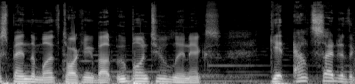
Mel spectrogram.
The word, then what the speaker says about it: Ubuntu: So let's start using a little bit of Ubuntu Linux, and it's important you say it that way, Ubuntu, because that's the way it's pronounced.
